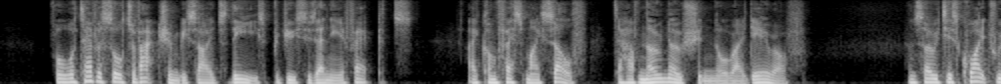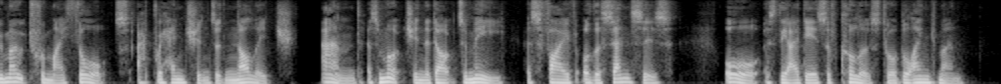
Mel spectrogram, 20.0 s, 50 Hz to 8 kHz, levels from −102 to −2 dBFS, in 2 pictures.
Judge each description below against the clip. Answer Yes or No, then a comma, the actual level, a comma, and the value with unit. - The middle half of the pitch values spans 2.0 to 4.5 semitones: Yes, average, 3.5 semitones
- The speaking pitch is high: No, low, 110 Hz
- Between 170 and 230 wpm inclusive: No, average, 160 wpm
